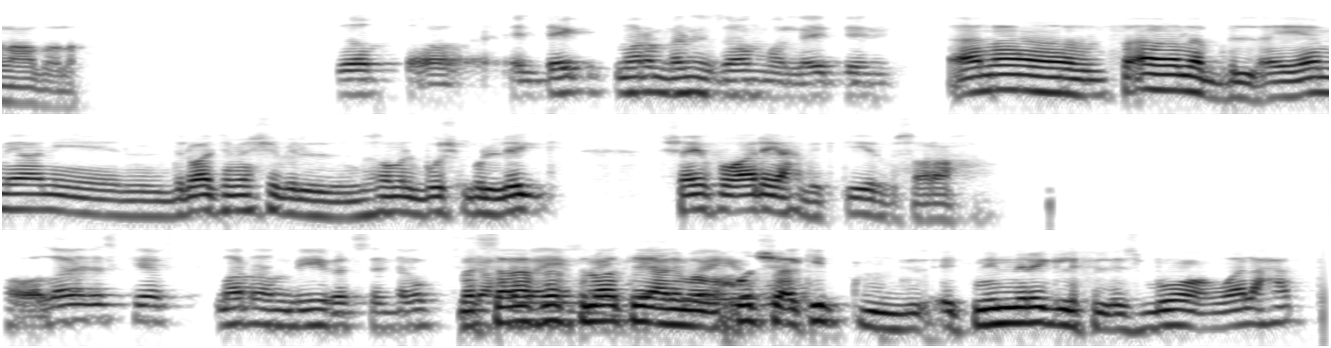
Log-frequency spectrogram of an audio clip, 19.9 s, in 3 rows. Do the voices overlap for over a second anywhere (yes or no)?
yes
